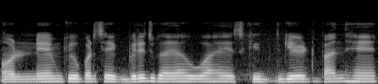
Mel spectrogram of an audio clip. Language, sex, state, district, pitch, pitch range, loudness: Hindi, male, Uttar Pradesh, Deoria, 135 Hz, 130-135 Hz, -13 LUFS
